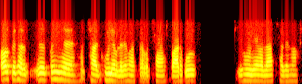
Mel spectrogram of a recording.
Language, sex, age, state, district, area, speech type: Hindi, female, 45-60, Bihar, Madhepura, rural, conversation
